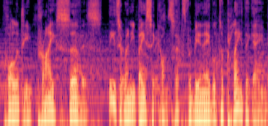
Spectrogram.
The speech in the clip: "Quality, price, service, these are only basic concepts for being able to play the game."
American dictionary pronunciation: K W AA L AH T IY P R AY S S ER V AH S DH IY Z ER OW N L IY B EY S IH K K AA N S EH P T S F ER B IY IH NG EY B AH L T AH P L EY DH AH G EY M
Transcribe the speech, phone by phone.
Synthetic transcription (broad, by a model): K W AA L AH T IY P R AY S S ER V AH S DH IY Z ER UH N IY B EY S IH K K AA N S EH P T S F ER B IY IH NG EY B AH L T AH P L EY DH AH G EY M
